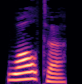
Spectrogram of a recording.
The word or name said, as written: walta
